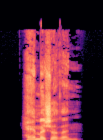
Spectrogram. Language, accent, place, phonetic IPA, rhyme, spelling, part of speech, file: German, Germany, Berlin, [ˈhɛːmɪʃəʁən], -ɛːmɪʃəʁən, hämischeren, adjective, De-hämischeren.ogg
- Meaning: inflection of hämisch: 1. strong genitive masculine/neuter singular comparative degree 2. weak/mixed genitive/dative all-gender singular comparative degree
